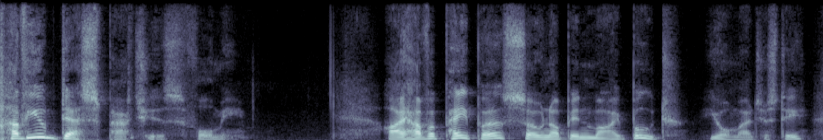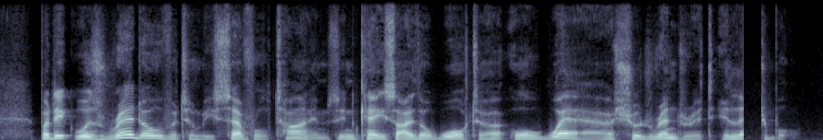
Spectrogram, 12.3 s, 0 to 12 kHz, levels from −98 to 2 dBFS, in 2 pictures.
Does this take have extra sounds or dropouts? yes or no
yes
